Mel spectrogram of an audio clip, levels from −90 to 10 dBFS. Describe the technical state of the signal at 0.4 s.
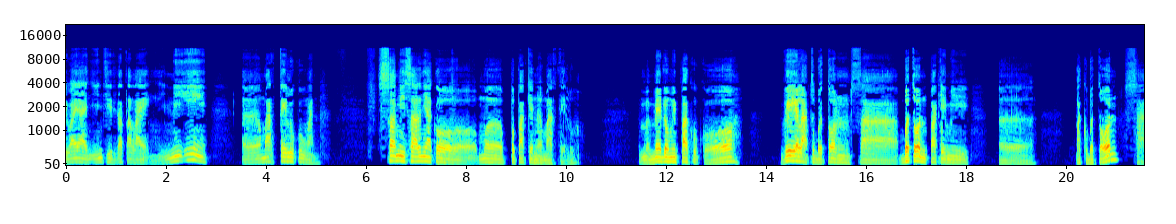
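At 0.4 s the speech shows heavy damage consistent with likely HE-AAC compression, present throughout the clip. Nothing remains above about 11.1 kHz, and the upper band sounds synthesized from copied lower content, giving gritty, lispy sibilants, which fits a very low bitrate near 12 kbps.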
